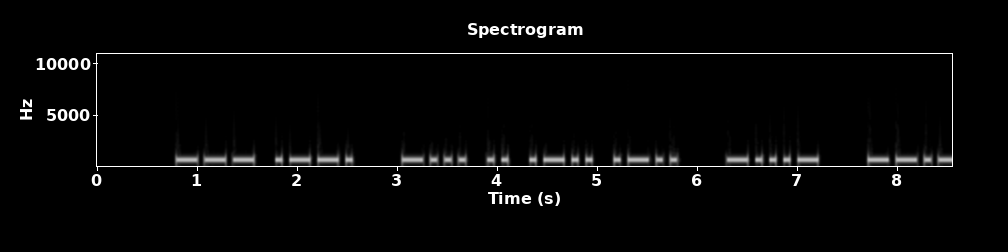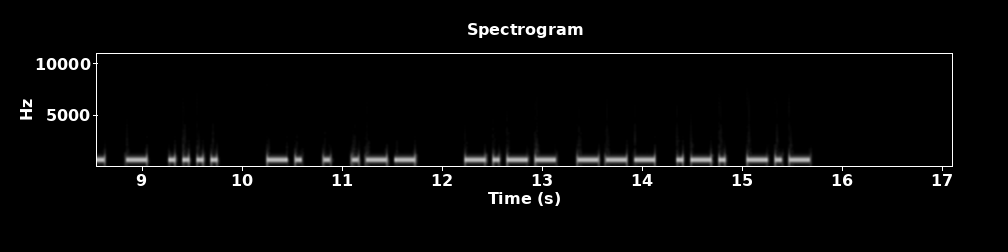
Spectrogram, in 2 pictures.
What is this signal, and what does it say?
Morse code, heard as a keyed tone, about 17 wpm, 700 Hz. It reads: OP BILL <BT> QTH NEW YORK
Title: Speed-Racing Common QSO Phrases - 17wpm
